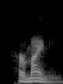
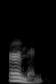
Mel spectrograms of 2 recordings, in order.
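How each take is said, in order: First: The name starts with an H sound. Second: The name starts with a vowel sound. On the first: The name is read the way it is spelled. "I want to say" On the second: The name is said the way the people around her say it. "They take the H off and they take the E off"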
